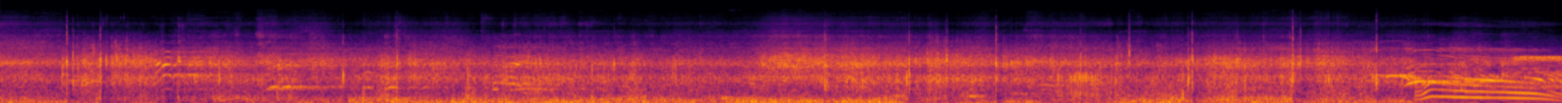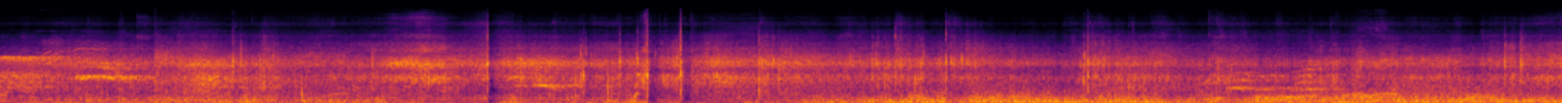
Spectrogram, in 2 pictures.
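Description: Ice hockey play heard from a skater's body-worn camera: continuous scraping of skate blades on the ice with low rumble of movement on the microphone, scattered stick and puck clacks, and players' voices in the rink. About halfway through, one voice calls out, falling sharply in pitch.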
